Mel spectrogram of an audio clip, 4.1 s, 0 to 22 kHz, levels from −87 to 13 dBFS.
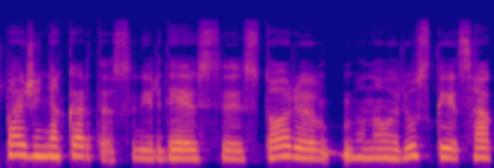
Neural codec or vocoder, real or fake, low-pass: vocoder, 44.1 kHz, 128 mel bands every 512 samples, BigVGAN v2; fake; 14.4 kHz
